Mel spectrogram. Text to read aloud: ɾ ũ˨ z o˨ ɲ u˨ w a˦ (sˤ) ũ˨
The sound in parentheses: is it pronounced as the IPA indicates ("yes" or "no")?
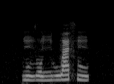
no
